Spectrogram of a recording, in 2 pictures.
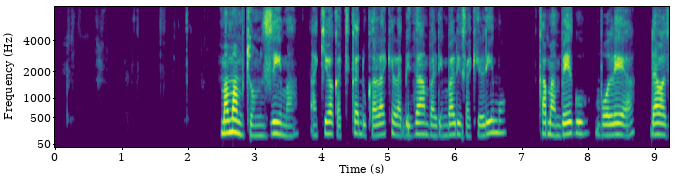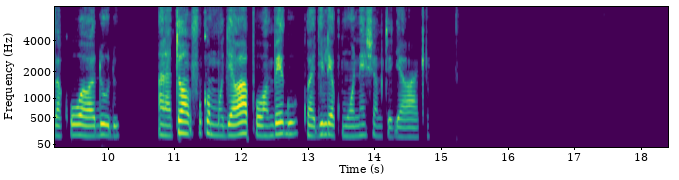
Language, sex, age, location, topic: Swahili, female, 18-24, Dar es Salaam, agriculture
